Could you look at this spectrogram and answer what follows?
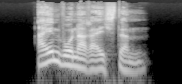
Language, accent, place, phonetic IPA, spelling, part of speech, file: German, Germany, Berlin, [ˈaɪ̯nvoːnɐˌʁaɪ̯çstəm], einwohnerreichstem, adjective, De-einwohnerreichstem.ogg
- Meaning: strong dative masculine/neuter singular superlative degree of einwohnerreich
